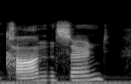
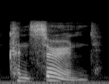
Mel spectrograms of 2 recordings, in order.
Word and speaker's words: concerned: Now, the C-O-N at the very beginning is not receiving the stress. So instead of saying concerned, okay, we're going to pronounce it kun. Okay, and we say concerned.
